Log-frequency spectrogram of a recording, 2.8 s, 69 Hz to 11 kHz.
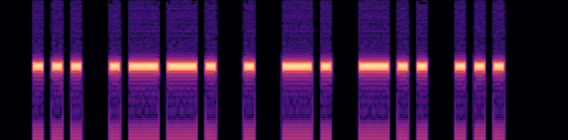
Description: Morse code, heard as a keyed tone, about 25 wpm, 1000 Hz. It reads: SPENDS
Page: New quotes every day in morse code at 25 Words per minute.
